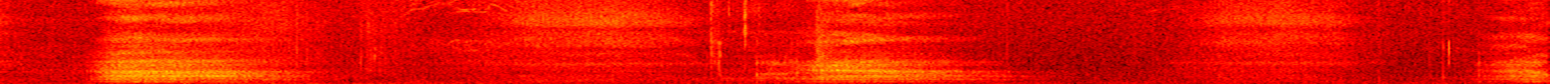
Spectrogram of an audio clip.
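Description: Slow guided breathing during a relaxation exercise, with deep audible inhales and long sighing exhales repeating in a calm rhythm, close and soft, with no talking.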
